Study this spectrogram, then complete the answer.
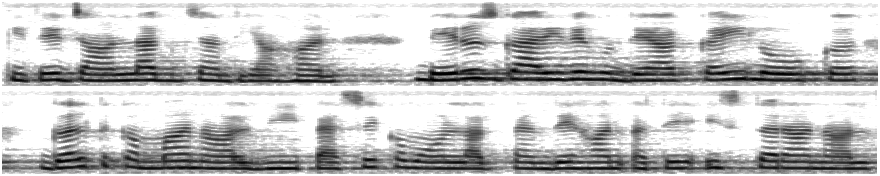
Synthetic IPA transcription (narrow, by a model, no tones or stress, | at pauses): kɪt̪eːd͡ʒaːnləɡd͡ʒãːnd̪ijãːɦən | beːɾʊzɡaːɾiːd̪eːɦʊ̃nd̪eãːkəiːloːkɡələt̪kəmːãːnaːlʋiːpɛːseːkəmaːnləɡpɛ̃ːnd̪eːɦənət̪eːʔɪst̪əɾãːnaːl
